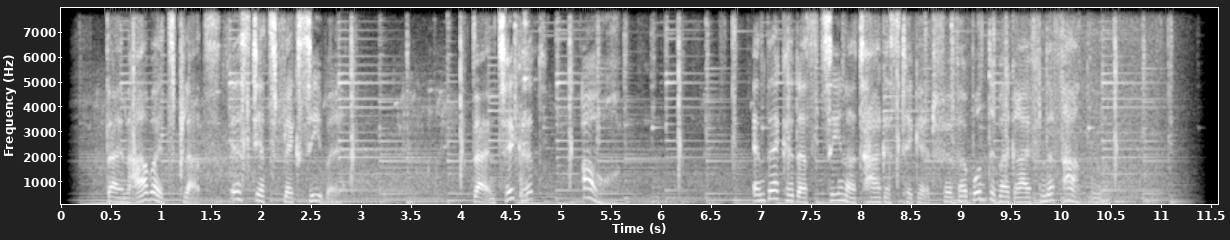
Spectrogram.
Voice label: Werbung Flexibler Arbeitsplatz; Deutsche Bahn

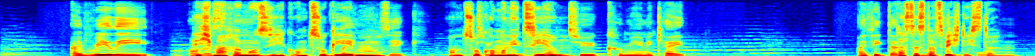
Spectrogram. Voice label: Doku; arte

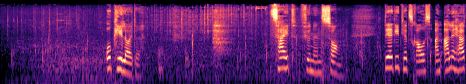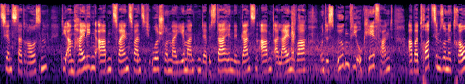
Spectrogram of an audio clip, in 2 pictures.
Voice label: Monolog; LOFT VOICES

